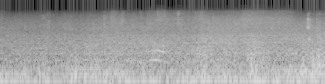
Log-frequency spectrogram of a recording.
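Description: Steady low outdoor rumble, wind buffeting the microphone over the noise of street traffic, with faint voices in the background.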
